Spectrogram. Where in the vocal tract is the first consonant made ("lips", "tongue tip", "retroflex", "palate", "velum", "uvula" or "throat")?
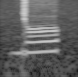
palate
